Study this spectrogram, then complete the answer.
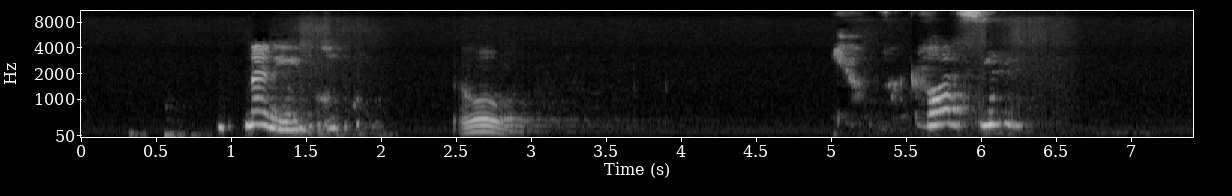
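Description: A young woman laughs softly over an online call.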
